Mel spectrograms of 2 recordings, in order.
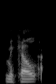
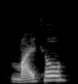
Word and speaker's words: Mikael: goal scorer that is Mikel Ura. Yeah, close. Michael is actually the right way to say my name in English.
